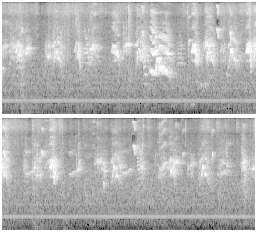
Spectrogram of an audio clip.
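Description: Parrot finches chirp and squawk in an aviary, a busy run of bright, high calls repeating close by over a steady electrical hum, with no talk.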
